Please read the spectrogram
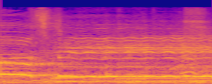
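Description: A group of voices singing in harmony, settling into one long held note about half a second in.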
